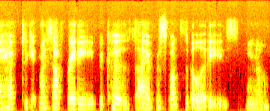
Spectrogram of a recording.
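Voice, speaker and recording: Vocal fry runs through a woman's fairly low voice, her intonation fairly even. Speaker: podcast co-host. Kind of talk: casual chat. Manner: halting, many fillers.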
